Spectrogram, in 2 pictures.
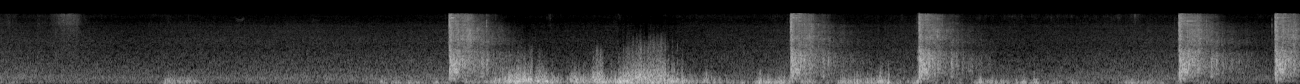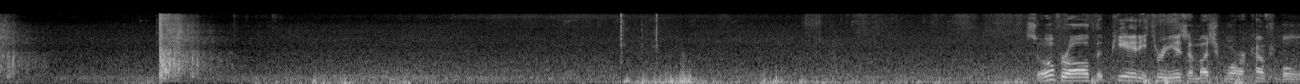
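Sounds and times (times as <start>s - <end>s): wind buffeting microphone: 1.6s - 2.2s, 3.7s - 12.4s, 14.2s - 26.0s
pistol shots: 4.5s - 5.1s, 7.9s - 8.5s, 9.2s - 9.8s, 11.8s - 13.5s, 14.6s - 15.3s.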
